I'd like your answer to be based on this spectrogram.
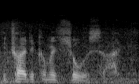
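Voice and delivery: heavy, sad delivery.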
